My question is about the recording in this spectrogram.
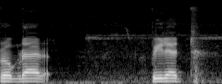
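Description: Steady, high-pitched insect chirring, like a cricket, starting about a second in and holding one even pitch.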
